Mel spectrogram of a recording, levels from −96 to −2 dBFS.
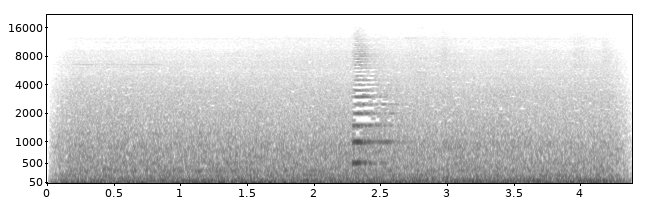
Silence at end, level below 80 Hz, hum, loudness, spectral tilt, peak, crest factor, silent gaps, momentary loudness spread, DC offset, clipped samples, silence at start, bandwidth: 0 s; -42 dBFS; none; -42 LUFS; -6.5 dB/octave; -22 dBFS; 16 dB; none; 6 LU; under 0.1%; under 0.1%; 0 s; 10.5 kHz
